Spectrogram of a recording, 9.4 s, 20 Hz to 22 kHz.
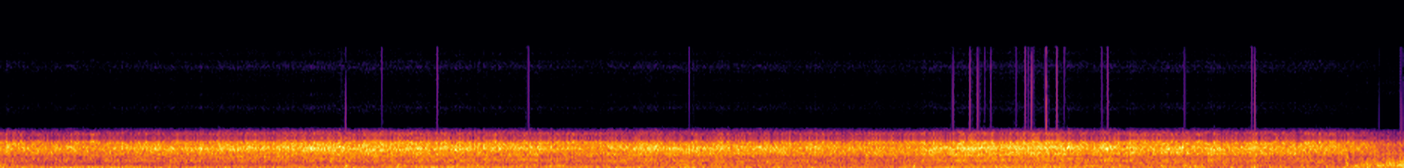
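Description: Honda CB750 motorcycle's inline-four engine running at a steady road speed while riding, under a steady rush of wind and road noise.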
